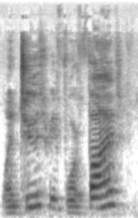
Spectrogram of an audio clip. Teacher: I stress 2 and 5.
